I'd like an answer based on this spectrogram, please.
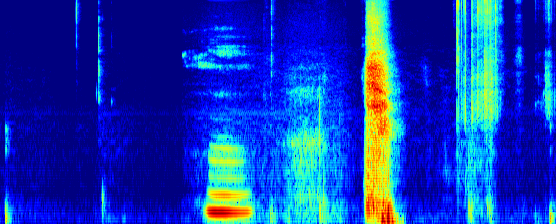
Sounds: Sneeze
